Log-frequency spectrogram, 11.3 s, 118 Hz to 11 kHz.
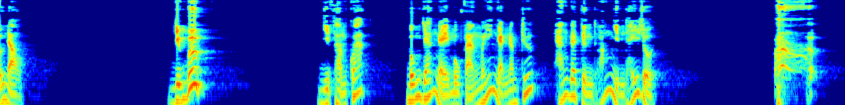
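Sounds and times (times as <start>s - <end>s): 
speech: 0.0s - 0.4s, 2.2s - 2.8s, 4.2s - 8.8s, 10.3s - 10.9s
old person's harsh violent dry cough: 10.3s - 11.1s.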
